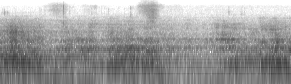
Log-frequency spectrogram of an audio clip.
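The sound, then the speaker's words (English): A steady, low roaring rumble of an aeroplane passing overhead, heard from a car park on a windy day, filling the whole stretch with a broad droning wash that swells slightly and fades a little before building again. “Oh, there's an aeroplane flying overhead.”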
